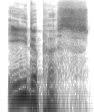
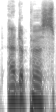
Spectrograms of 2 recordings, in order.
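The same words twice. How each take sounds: First: The name is said the British way. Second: The name is said the American way.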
